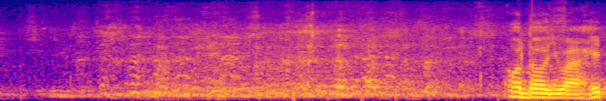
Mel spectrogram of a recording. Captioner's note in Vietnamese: tiếng cười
